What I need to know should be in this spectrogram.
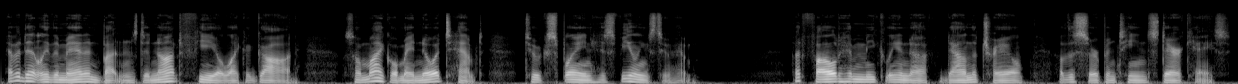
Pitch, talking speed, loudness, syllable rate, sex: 95 Hz, 165 wpm, -19 LUFS, 5.0 syllables/s, male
